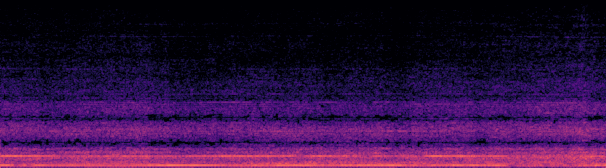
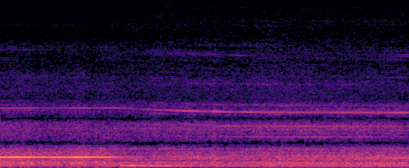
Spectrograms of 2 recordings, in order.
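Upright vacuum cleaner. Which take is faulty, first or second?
second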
